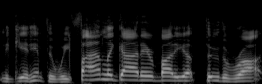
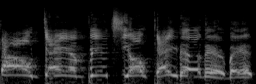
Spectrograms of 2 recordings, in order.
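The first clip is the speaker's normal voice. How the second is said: very high-pitched frantic holler; over-the-top excited yell; excitable shout. Retold or imitated. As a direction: re-enact yelling down to a fallen friend. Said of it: "I'm an excitable motherfucker".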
